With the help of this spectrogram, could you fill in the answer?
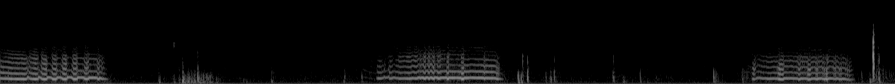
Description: My boy cat, Rigel, passed out snoring. He does it every time.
